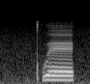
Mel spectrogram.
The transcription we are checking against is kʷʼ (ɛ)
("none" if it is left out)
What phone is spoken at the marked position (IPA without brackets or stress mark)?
ɛ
